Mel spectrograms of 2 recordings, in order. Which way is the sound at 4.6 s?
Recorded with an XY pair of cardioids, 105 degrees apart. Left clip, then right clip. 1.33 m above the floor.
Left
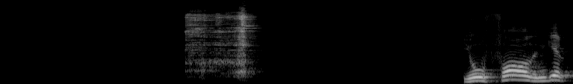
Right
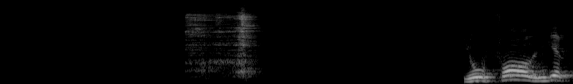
35° left.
